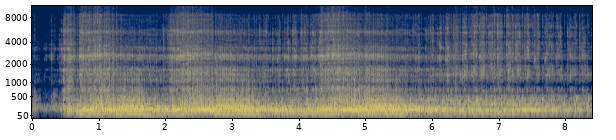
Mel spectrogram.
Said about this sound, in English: you're going to have to crank it over and give it a little throttle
